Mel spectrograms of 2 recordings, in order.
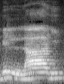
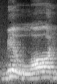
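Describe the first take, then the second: First: The L is said thin and light. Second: The L is said full and heavy. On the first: The speaker calls it right. "इसको बारीक पढ़ेंगे" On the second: The speaker calls it wrong. "ऐसे इसको पूर्ण नहीं कर सकते ... ये गलत हो जाएगा"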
